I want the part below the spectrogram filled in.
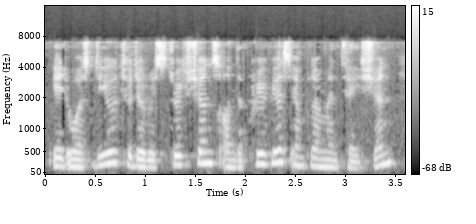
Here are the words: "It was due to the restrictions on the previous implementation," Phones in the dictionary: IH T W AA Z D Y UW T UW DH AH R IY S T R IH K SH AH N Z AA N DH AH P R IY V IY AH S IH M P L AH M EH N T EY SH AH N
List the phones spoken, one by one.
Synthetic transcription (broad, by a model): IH T W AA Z D Y UW T UW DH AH R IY S T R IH K SH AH N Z AA N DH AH P R IY V IY AH S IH M P L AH M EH N T EY SH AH N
